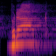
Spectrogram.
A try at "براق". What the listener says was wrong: براق۔ پھر آپ راہ پہ تشدید کیوں لگا رہے ہیں؟ براق، پکی بات ہے؟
